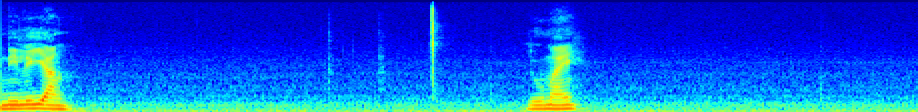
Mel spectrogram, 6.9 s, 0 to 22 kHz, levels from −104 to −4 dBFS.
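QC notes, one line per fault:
No faults heard in this speech recording.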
